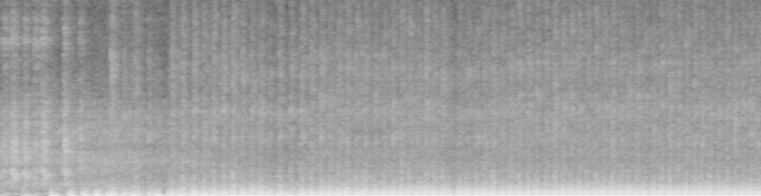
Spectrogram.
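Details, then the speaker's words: SV motorcycle under restoration, first start after carb rebuild, TPS setting, regulator change and fresh fuel: a few uneven cranking beats after the empty bowls fill, then the twin catches into a lumpy, uneven idle that runs badly. "ben ça démarre alors ça démarre par contre ça tourne pas bien du tout"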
